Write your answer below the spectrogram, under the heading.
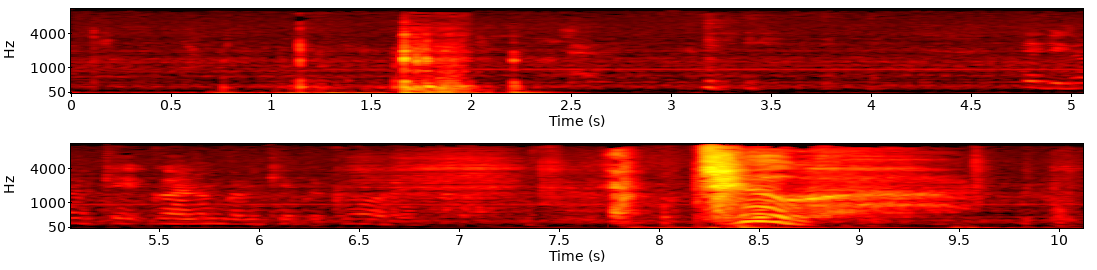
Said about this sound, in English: Achoo. No. Achoo.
